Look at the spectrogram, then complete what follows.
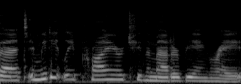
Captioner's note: speaking French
